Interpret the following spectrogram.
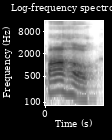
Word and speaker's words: Bajjo: you need to win i'm sorry was it bajo thank you yeah and that's another thing i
